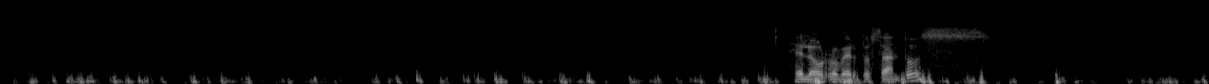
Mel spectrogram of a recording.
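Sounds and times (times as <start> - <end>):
muffled low thumps: 0.1 - 12.0
faint steady hiss: 7.7 - 9.9.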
